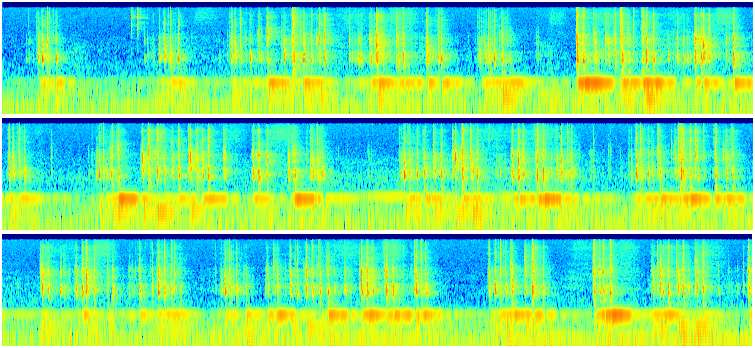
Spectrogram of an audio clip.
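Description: Typing on a computer keyboard in quick bursts of keystrokes with short pauses between them, entering numbers into a spreadsheet.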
